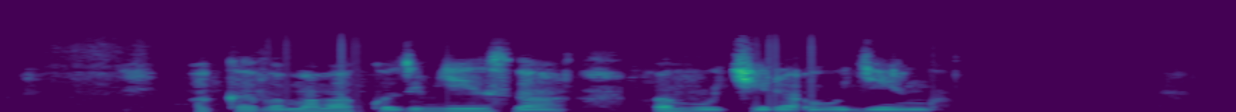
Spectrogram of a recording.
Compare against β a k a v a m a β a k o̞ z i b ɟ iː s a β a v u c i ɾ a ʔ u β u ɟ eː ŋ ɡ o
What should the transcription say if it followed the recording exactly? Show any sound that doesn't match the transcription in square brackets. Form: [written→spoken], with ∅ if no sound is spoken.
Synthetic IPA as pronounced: β a k a v a m a β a k o̞ z i b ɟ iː [s→z] a β a v u c i ɾ a ʔ u β u ɟ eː ŋ ɡ o

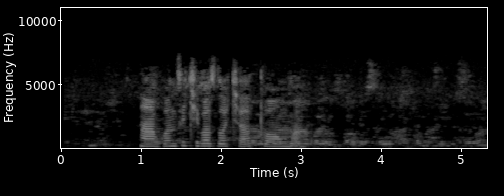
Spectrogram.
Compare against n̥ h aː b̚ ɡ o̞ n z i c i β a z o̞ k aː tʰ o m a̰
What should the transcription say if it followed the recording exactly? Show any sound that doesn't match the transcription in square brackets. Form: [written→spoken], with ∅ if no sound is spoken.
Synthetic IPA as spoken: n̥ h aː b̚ ɡ o̞ n z i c i β a z o̞ [k→c] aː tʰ o m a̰

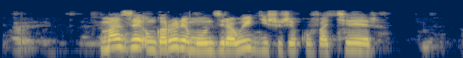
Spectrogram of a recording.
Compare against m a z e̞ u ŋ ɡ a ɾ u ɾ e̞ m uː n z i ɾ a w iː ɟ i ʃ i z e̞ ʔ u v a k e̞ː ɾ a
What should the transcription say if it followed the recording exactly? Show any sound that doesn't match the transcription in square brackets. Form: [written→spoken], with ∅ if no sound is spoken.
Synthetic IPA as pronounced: m a z e̞ u ŋ ɡ a ɾ u ɾ e̞ m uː n z i ɾ a w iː ɟ i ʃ i [z→ʒ] e̞ [ʔ→k] u v a [k→c] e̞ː ɾ a

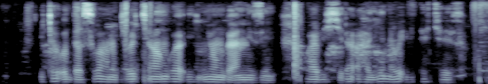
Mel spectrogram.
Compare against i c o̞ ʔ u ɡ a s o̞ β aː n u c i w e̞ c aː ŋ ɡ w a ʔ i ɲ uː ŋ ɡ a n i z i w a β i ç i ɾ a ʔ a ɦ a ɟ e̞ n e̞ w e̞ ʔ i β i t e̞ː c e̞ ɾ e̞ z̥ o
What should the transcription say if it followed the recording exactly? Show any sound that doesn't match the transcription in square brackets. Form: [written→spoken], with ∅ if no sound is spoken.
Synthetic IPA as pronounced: i c o̞ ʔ u [ɡ→d] a s o̞ β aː n u c i w e̞ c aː ŋ ɡ w a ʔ i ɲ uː ŋ ɡ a n i z i w a β i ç i ɾ a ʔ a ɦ a ɟ e̞ n e̞ w e̞ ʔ i β i t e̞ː c e̞ ɾ e̞ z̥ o

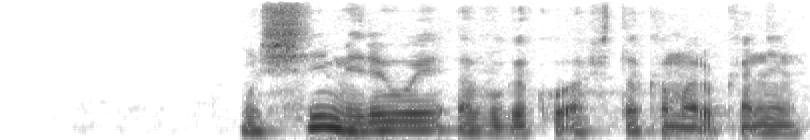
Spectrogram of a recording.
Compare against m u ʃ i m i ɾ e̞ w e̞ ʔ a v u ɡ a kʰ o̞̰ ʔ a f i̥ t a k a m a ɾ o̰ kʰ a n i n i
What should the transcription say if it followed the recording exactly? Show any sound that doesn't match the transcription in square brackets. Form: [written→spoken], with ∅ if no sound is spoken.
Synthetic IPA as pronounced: m u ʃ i m i ɾ e̞ w e̞ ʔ a v u ɡ a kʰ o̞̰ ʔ a f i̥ t a k a m a ɾ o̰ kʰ a n i n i

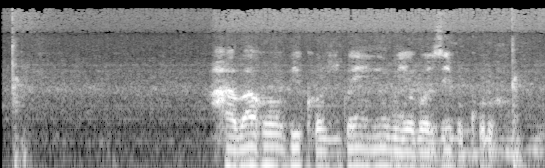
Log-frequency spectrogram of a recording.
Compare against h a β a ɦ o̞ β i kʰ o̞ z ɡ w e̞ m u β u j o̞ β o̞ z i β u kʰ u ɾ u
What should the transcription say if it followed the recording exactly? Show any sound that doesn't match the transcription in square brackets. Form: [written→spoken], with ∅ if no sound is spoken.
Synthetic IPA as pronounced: h a β a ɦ o̞ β i kʰ o̞ z ɡ w e̞ [m→n] u β u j o̞ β o̞ z i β u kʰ u ɾ u

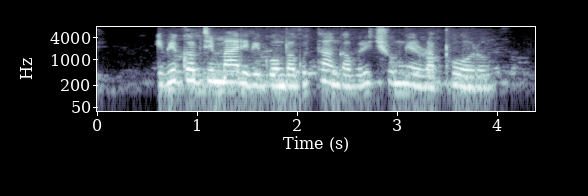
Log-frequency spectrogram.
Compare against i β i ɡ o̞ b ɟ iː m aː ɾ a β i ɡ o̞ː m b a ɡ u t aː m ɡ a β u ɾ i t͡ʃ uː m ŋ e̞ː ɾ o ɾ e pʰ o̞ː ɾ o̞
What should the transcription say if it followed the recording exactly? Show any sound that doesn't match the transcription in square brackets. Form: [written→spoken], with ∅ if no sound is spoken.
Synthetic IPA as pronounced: i β i ɡ o̞ b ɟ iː m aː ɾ [a→i] β i ɡ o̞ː m b a ɡ u t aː [m→ŋ] ɡ a β u ɾ i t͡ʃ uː m ŋ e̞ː ɾ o ɾ [e→a] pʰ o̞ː ɾ o̞

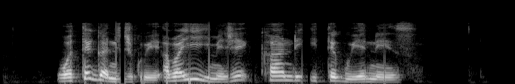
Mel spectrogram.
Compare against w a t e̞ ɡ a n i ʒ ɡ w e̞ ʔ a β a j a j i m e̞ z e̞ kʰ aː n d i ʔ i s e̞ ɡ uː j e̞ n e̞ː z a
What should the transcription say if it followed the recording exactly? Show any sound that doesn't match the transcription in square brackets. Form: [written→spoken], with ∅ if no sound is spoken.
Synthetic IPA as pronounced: w a t e̞ ɡ a n i ʒ ɡ w e̞ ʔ a β a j [a→i] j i m e̞ [z→ʒ] e̞ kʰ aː n d i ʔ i [s→t] e̞ ɡ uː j e̞ n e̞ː z a

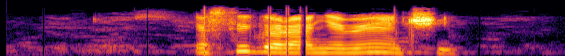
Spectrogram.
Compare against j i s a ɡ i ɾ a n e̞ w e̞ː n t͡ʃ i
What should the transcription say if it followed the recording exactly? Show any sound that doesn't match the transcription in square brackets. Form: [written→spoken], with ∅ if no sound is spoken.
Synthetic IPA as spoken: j [i→a] s [a→i] ɡ [i→a] ɾ a [n→ɲ] e̞ [w→β] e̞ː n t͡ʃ i

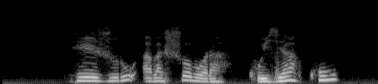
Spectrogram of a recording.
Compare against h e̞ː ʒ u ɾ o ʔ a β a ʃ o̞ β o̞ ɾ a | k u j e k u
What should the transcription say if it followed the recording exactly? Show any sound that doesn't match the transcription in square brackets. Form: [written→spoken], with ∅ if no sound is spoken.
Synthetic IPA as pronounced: h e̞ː ʒ u ɾ [o→u] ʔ a β a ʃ o̞ β o̞ ɾ a | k u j [e→a] k u

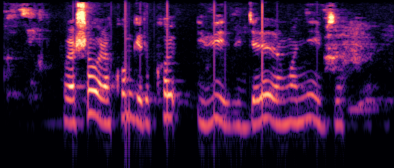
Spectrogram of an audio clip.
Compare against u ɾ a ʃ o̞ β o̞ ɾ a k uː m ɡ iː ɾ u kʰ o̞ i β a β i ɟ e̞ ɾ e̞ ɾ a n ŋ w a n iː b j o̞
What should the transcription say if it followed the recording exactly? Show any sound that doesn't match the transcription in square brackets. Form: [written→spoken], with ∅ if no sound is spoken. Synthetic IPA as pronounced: u ɾ a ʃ o̞ β o̞ ɾ a k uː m ɡ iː ɾ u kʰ o̞ i β [a→i] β i ɟ e̞ ɾ e̞ ɾ a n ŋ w a n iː b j o̞

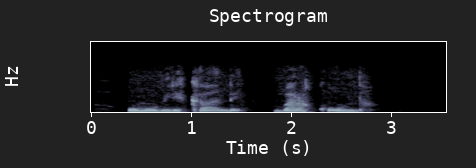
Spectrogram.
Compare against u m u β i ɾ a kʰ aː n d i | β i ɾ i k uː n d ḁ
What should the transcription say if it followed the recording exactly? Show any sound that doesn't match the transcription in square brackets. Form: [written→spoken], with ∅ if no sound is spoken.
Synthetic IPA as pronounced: u m u β i ɾ [a→i] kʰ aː n d i | β [i→a] ɾ [i→a] k uː n d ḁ

